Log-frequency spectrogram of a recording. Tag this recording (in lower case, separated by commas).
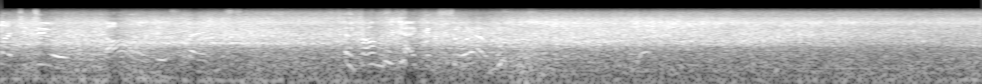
speech, waterfall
